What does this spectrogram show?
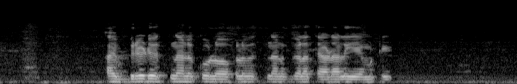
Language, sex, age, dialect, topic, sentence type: Telugu, male, 25-30, Utterandhra, agriculture, question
